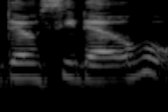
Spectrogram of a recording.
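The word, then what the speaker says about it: dos-à-dos: with you today and it's called a do a dou or in the united states we would probably pronounce it like which you might be familiar with from you know seventh grade pe when we had to learn square dancing and we did the dosie dough or the girl scout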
